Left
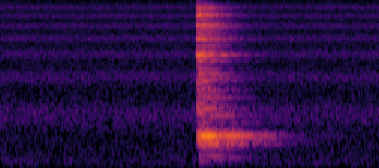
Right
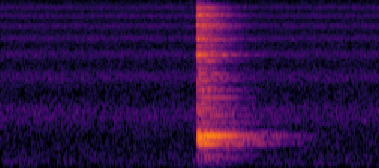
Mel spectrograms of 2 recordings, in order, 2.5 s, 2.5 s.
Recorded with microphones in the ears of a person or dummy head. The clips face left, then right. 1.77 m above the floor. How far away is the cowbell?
About 1.5 m.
